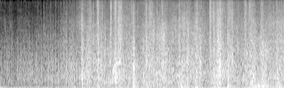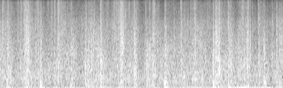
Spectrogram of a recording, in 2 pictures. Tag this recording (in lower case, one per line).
livestock
animal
